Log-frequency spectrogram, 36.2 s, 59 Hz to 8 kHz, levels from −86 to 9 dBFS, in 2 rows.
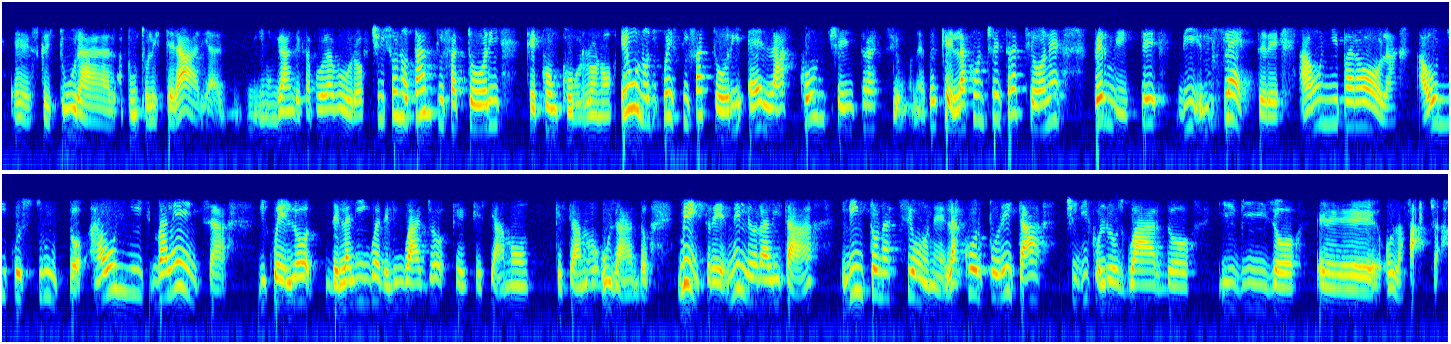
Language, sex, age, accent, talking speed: Italian, female, 40-59, native, 105 wpm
